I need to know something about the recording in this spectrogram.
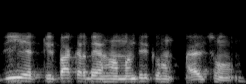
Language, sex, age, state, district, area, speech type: Hindi, male, 45-60, Bihar, Begusarai, rural, conversation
